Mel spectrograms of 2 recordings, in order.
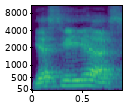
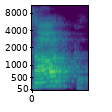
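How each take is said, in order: First: Each letter is said separately. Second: It is said as one single word. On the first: The speaker calls it wrong. "అని చదవం దీన్ని" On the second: The speaker calls it right. "సార్క్ అని చదివాం"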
